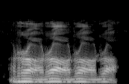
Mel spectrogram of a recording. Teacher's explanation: जीभ पीछे ले मोड़ कर फिर सीधा करना होता है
